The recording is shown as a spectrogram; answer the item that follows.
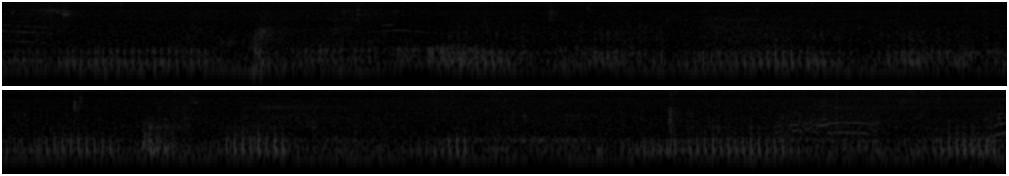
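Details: Kittens purring: a continuous low rhythmic rumble in pulsing bursts, with a couple of faint brief mews and light rustling over a background hum.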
